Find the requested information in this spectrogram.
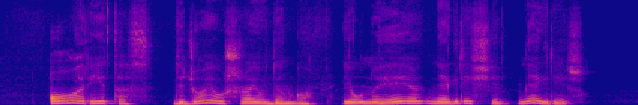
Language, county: Lithuanian, Šiauliai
